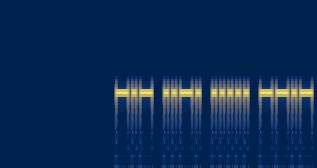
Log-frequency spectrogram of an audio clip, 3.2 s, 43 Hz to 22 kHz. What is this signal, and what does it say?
Morse code, heard as a keyed tone, about 32 wpm, 700 Hz. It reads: KF5Q
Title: USA Call Signs - 6 Characters - 6x Character Spacing - 30wpm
